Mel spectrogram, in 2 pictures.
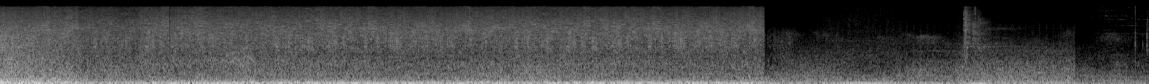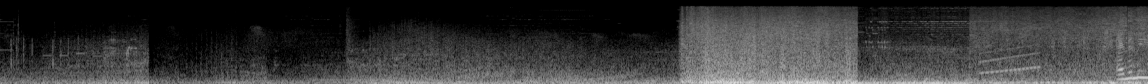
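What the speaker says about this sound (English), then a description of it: "Particle cannon activated." Particle cannon strikes in the C&C Generals Zero Hour video game: loud, sustained roaring blasts and rumbling explosions filling the scene, with a brief drop to quieter crackling debris before another heavy roar returns.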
